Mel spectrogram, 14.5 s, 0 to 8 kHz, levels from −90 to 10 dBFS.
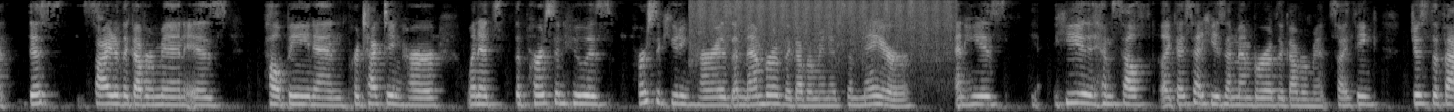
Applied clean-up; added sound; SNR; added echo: none; Tools; 12 dB; none.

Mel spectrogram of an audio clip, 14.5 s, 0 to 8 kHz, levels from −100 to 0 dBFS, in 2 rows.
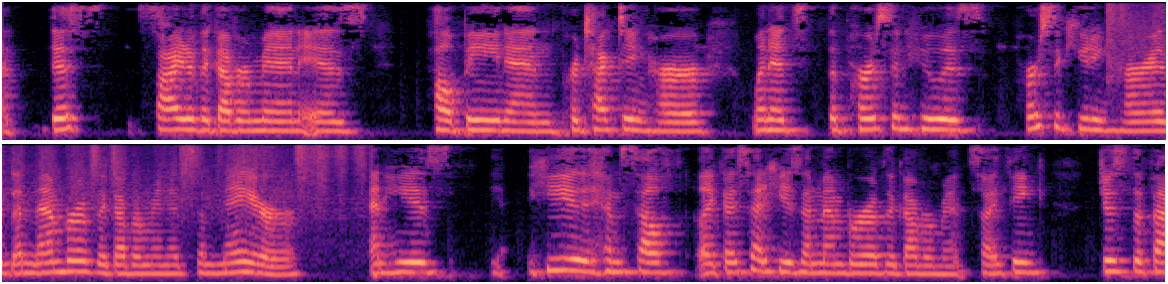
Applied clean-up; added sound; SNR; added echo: neural mask model RNNoise.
